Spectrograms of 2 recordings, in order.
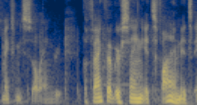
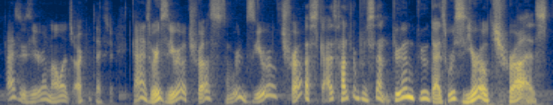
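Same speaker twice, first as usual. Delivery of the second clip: mocking corporate PR; 8 semitones higher than usual. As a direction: parody a smug company voice. Mocking company PR line.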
